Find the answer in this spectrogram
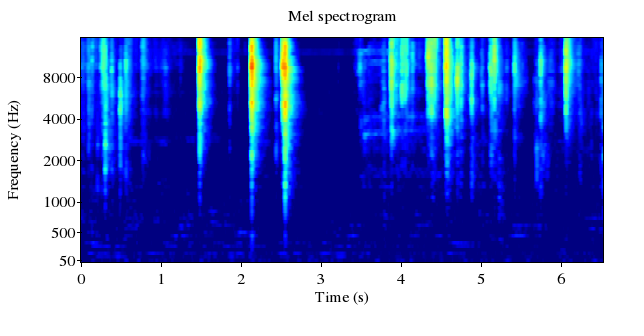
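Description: Trading cards and their packaging being handled on a table: a string of sharp clicks and crinkles, the loudest two about two seconds in and a quicker cluster of smaller ones later.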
